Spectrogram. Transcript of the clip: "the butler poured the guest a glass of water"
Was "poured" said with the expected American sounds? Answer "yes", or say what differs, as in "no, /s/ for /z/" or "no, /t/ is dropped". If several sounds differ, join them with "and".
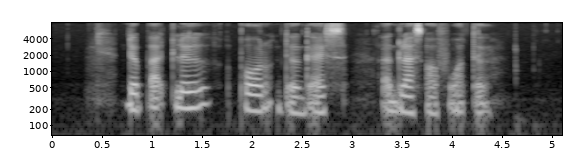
yes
